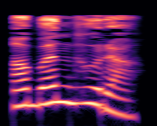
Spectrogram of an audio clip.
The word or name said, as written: ಅಬಂಧುರ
